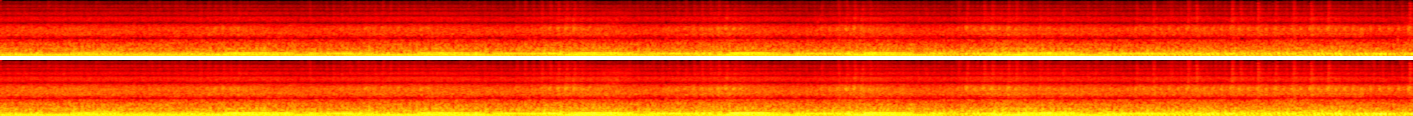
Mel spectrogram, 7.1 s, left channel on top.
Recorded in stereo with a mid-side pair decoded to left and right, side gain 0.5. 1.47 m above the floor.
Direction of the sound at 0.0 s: 30° right.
